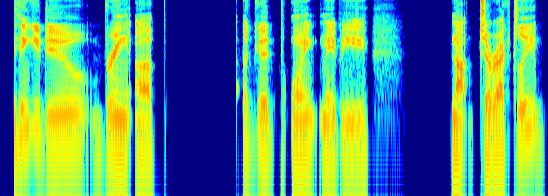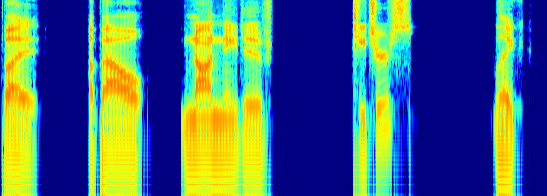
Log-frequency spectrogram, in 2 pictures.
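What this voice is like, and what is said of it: Non-native English accent. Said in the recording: “my accent is not perfect, or my pronunciation is not always perfect, like, I know some of my vowel sounds mimic English a little bit too much”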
